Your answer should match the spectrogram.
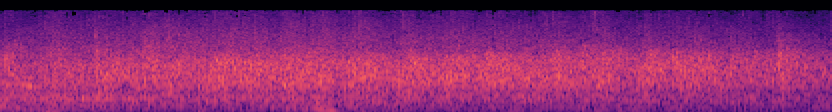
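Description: A crowd claps steadily for about five seconds, a dense, even wash of many hands with no pauses, holding the same loudness throughout without talk.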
